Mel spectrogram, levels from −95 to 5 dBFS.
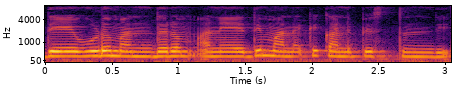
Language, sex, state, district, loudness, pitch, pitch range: Telugu, female, Andhra Pradesh, Chittoor, -16 LUFS, 210 Hz, 200-220 Hz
